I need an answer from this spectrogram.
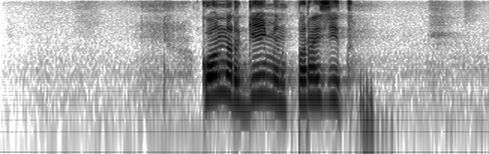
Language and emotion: Russian, neutral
